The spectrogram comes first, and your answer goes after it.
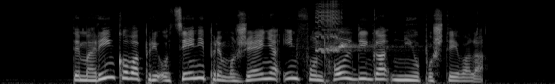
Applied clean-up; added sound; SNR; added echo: none; Screech; 12 dB; none.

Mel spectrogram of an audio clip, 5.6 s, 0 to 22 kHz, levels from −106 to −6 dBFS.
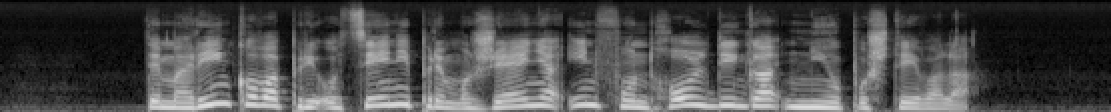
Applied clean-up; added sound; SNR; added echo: none; none; none; none.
